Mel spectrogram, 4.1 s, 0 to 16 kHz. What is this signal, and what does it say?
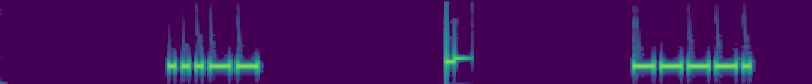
Morse code, heard as a keyed tone, about 36 wpm, 700 Hz. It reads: 3 9
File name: Single-Letter-Number-35wpm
